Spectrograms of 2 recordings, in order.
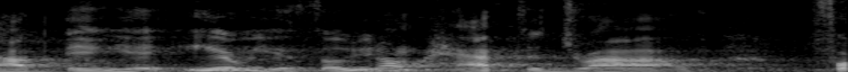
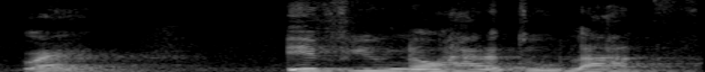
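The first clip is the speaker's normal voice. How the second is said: normal talking voice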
